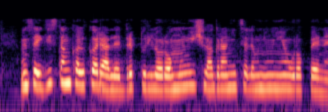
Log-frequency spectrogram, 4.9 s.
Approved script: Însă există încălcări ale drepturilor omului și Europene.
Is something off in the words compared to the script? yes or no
yes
